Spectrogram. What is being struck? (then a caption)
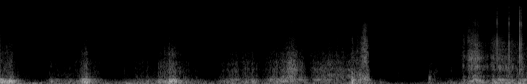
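Foam microphone windscreen. Fingertips and short nails of both hands grip and scratch a fist-sized black foam windscreen of soft, porous foam over a microphone. The result is a dense, boomy rumble of scratching, weighted heavily toward the low end, with louder swelling bursts rising out of it. A brief quieter lull comes near the end before the bright, crackly scratching returns.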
